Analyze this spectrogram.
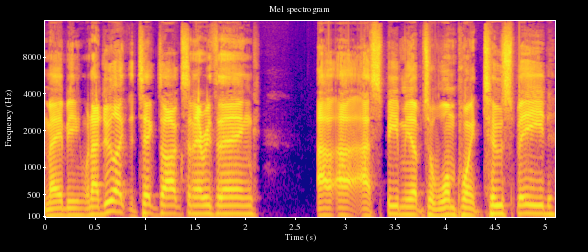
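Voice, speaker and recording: A man talks at a fairly quick pace with fairly even intonation and a fairly high pitch. His loudness stays very even on a very clean recording with a silent background. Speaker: podcast host. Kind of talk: casual chat. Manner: fast.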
